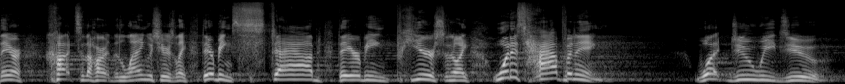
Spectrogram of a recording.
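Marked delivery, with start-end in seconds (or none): 4.9-8.2 urgent, swooping, drawn-out crying out. Speaker voices the crowd's question to Peter in a Bible passage, acting out an urgent cry. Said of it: "you need to hear the urgency in their voice".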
